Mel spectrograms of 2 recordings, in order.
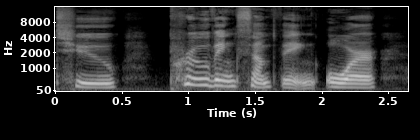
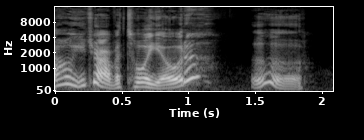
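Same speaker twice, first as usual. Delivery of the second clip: mock-snarky, scornful, disdainful tone. Speaker reenacts her reaction to a guy who drives a toyota, retelling a disdainful tone. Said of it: "It's a tone of disdain".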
